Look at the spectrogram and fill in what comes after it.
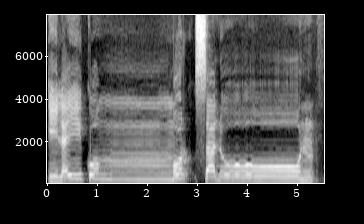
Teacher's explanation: میم ساکن کے بعد دوسری میم آ جائے تو میم کا میم ادغام کر کے غنہ کریں گے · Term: ادغام شفوی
